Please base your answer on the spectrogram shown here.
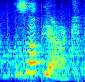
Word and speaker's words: Zupyak: Hey, we got a new sponsor, Zupyak. That's definitely how you say it. Zupyak? I even emailed to ask him phonetically how to say it.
